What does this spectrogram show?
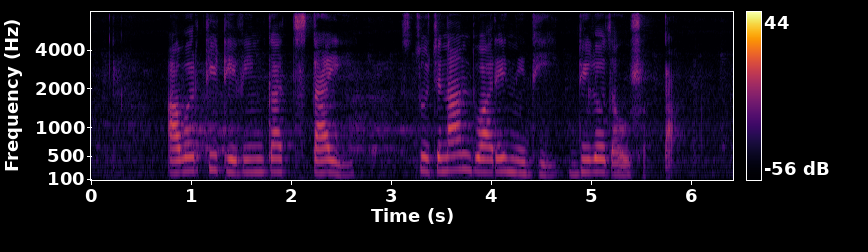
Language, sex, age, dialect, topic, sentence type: Marathi, female, 18-24, Southern Konkan, banking, statement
